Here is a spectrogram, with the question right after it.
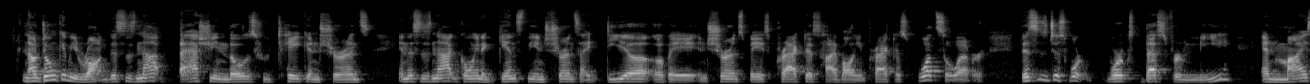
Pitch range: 120-165 Hz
